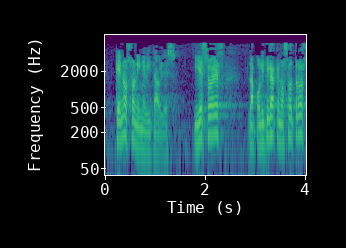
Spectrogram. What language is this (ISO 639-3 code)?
spa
